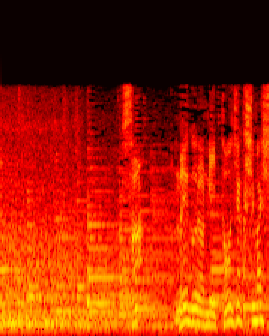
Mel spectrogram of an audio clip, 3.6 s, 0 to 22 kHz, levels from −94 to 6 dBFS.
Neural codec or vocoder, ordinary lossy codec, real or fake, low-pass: none; none; real; none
